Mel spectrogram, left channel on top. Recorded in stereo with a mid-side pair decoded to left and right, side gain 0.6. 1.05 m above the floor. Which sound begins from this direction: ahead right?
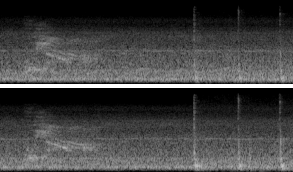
Keys jangling, at 1.9 s.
